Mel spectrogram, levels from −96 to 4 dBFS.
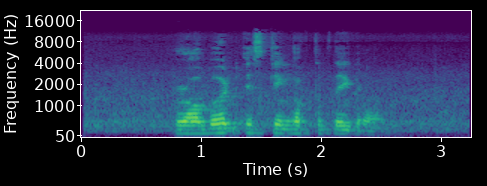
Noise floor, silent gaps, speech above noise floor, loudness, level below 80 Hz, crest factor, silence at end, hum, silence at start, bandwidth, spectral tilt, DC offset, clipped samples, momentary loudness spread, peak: -49 dBFS; none; 26 dB; -24 LUFS; -72 dBFS; 18 dB; 0.7 s; none; 0.1 s; 11.5 kHz; -4.5 dB/octave; under 0.1%; under 0.1%; 13 LU; -8 dBFS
